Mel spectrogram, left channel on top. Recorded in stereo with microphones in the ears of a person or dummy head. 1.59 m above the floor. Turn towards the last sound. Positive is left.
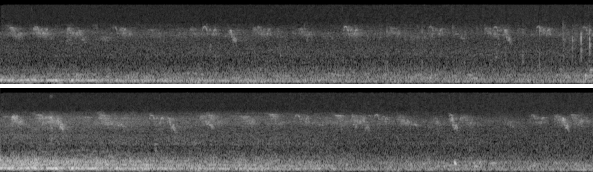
No sound to turn to.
